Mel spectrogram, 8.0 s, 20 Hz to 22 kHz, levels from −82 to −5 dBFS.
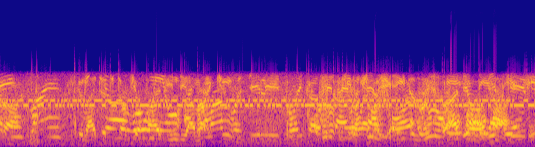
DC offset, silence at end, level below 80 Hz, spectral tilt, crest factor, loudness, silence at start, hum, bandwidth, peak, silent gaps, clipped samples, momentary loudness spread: under 0.1%; 0 s; -56 dBFS; -7 dB/octave; 12 dB; -12 LUFS; 0 s; none; 5.6 kHz; 0 dBFS; none; under 0.1%; 5 LU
